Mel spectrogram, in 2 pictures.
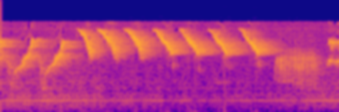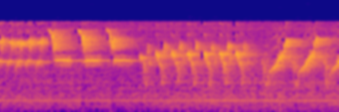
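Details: Red factor canary kept as a pet, singing a rapid varied song: rolling series of sweeping whistled notes, a short rasping buzz, stuttered trills and a held pure tone, phrases repeated several times a second over a faint steady hum.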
